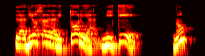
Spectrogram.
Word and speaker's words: Nike: La diosa de la victoria ni qué, ¿no? Ustedes sabrán que la marca Nike de zapatillas es el ala de la diosa que se escribe niqué.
